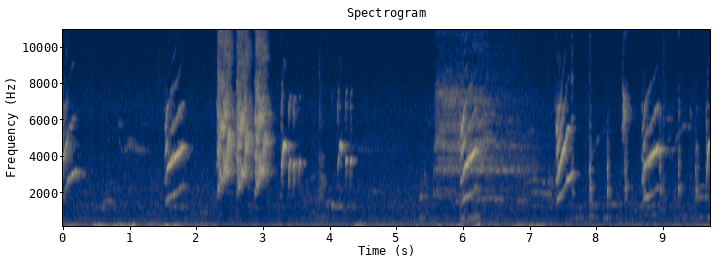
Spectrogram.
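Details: Canary song used as a lure to prompt young, still-untrained canaries to sing: sharp upward-sweeping chirps, short whistled notes and two dense buzzy bursts, separated by brief pauses, over a low steady background hum.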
